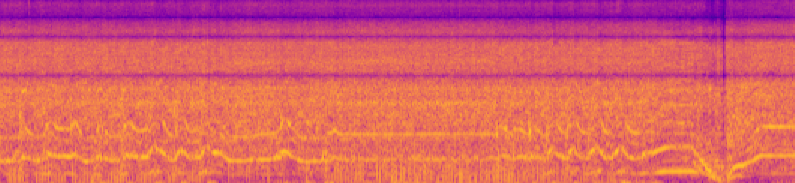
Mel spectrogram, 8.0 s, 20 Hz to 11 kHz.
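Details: Jet boat running on a 3S battery; rusty, worn motor bearings after taking on water and not being oiled, then oiled, leaving it a little slower and sounding awful: a rough, warbling, gritty whine wavering with throttle over the pump noise.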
